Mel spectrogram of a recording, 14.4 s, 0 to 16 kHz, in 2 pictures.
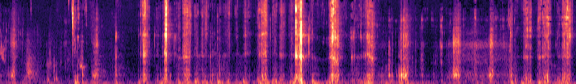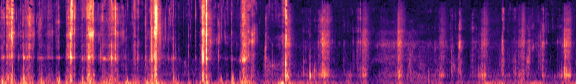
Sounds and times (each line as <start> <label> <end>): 0.0 eating carrots 14.4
